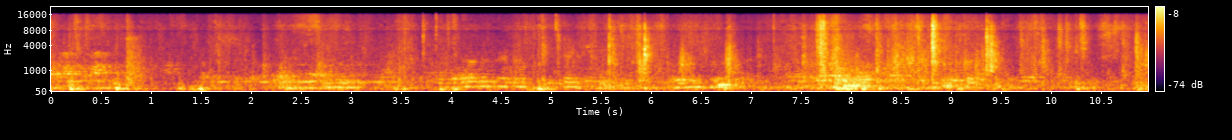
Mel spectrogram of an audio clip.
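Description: Papers rustle and shuffle nearby.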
